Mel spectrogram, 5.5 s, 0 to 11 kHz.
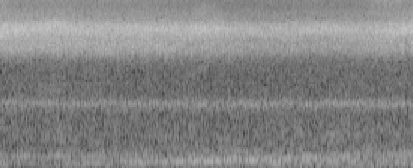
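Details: Billions of periodical cicadas emerging in Illinois after 17 years underground fill the air with a loud, continuous shrill drone, an even lower whining band beneath, and a soft low rumble in the background.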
